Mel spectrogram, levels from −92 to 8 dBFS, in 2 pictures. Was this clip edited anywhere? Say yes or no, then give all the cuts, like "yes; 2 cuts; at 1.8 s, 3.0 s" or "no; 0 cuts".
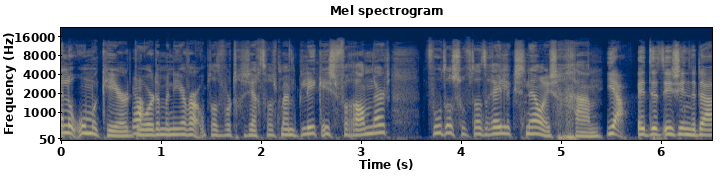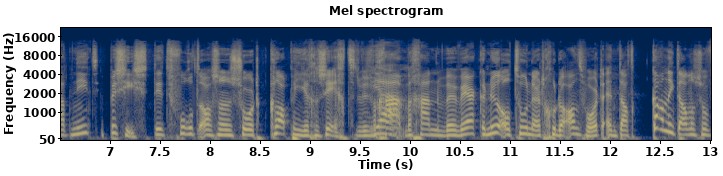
no; 0 cuts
